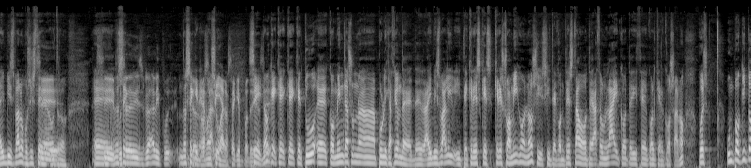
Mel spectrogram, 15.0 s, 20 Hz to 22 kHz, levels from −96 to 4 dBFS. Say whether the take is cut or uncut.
uncut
